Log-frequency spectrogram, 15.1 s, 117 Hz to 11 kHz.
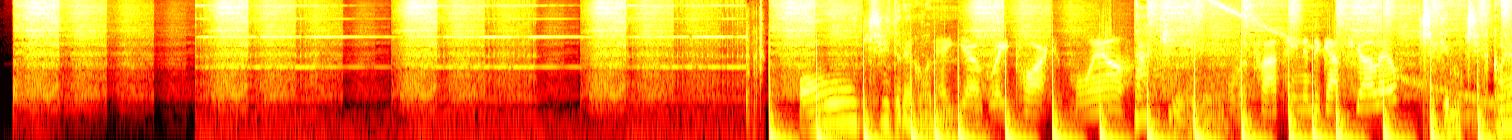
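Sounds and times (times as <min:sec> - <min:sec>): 
telephone ringing with bright rattling bell tone: 0:02.0 - 0:07.6
speech: 0:08.8 - 0:12.0, 0:12.6 - 0:15.1.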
